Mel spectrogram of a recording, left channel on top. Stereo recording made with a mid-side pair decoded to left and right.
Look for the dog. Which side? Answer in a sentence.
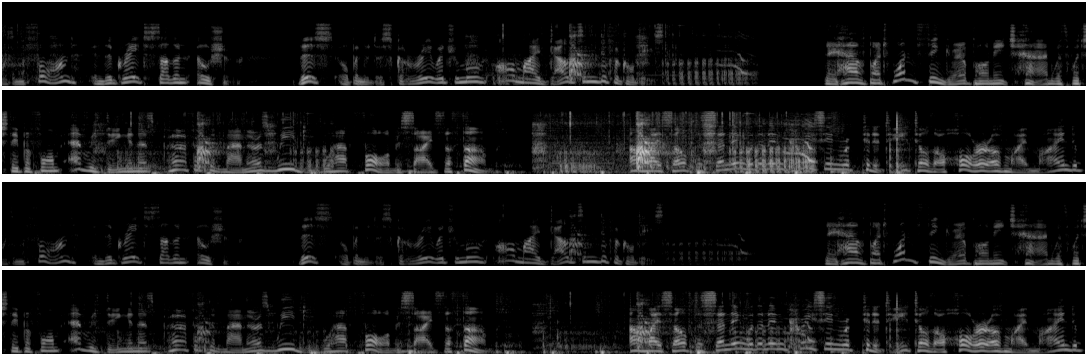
You can hear the dog on the left.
